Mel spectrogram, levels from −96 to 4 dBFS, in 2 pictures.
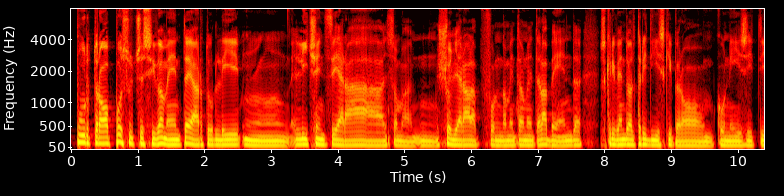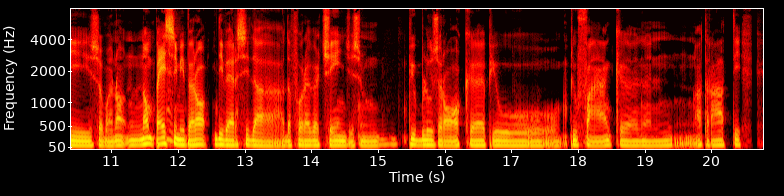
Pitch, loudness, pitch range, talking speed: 95 Hz, -27 LUFS, 90-105 Hz, 110 wpm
